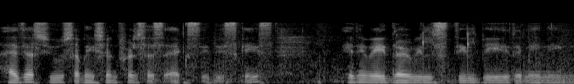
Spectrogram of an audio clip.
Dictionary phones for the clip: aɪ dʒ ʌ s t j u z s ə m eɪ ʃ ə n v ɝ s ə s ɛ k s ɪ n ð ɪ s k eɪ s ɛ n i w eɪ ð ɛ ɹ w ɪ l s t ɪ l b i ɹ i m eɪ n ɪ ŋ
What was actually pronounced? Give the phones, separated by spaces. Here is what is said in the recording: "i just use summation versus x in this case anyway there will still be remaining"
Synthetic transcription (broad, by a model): aɪ dʒ ʌ s t j u z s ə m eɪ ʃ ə n f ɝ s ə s ɛ k s ɪ n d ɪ s k eɪ s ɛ n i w eɪ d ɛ ɹ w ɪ l s t ɪ l b i ɹ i m eɪ n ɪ ŋ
